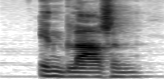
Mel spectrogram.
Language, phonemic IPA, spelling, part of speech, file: Dutch, /ˈɪmˌblaːzə(n)/, inblazen, verb, Nl-inblazen.ogg
- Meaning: to breathe new life into, to give another chance to, to revive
